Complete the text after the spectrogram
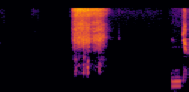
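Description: Tarot cards are shuffled in the hands.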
